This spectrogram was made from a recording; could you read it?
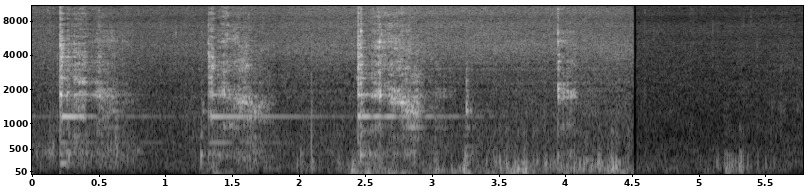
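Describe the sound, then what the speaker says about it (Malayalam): Mutton boti masala sizzles in a pan while a spoon scrapes and stirs it in repeated bursts, with louder rasping strokes over a constant frying hiss that quietens near the end. "നമുക്ക് നന്നായി ഇളക്കി കൊടുക്കാം കേട്ടോ"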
